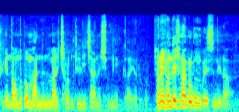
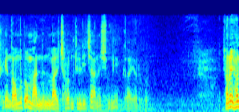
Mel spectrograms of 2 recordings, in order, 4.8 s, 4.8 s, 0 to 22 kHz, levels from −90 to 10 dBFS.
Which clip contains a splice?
first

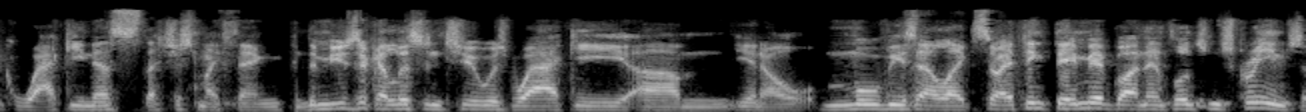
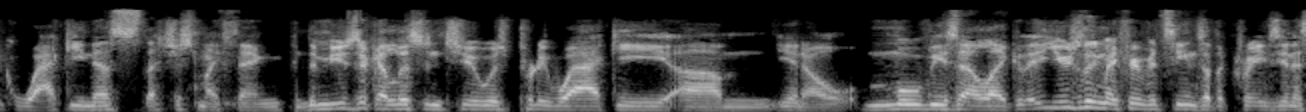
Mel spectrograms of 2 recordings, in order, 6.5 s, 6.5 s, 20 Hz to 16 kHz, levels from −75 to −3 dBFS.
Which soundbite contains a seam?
first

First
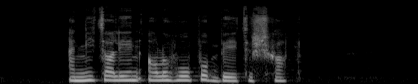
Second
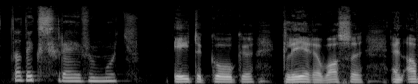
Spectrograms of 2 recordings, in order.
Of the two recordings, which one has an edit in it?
second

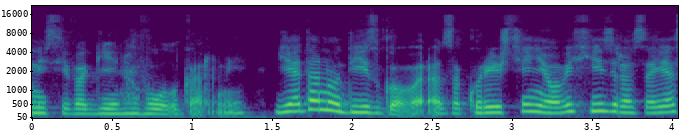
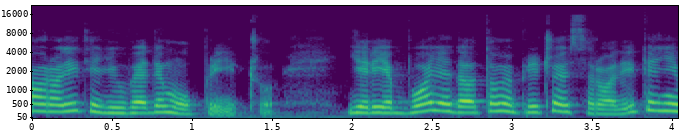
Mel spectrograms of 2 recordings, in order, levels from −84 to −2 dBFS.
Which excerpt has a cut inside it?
first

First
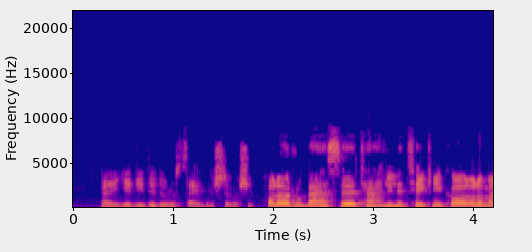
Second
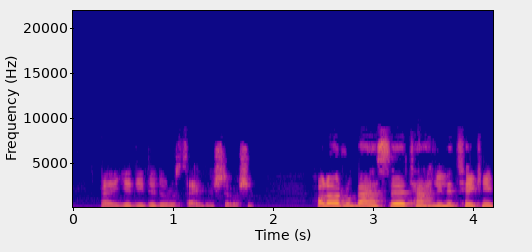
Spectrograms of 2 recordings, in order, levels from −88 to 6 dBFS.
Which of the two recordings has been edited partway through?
first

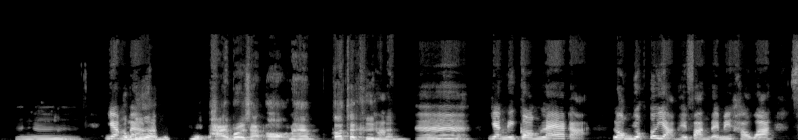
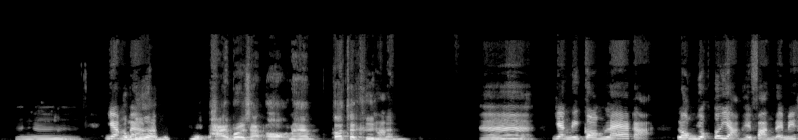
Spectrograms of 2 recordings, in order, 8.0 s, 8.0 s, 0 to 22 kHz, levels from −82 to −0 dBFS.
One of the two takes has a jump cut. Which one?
first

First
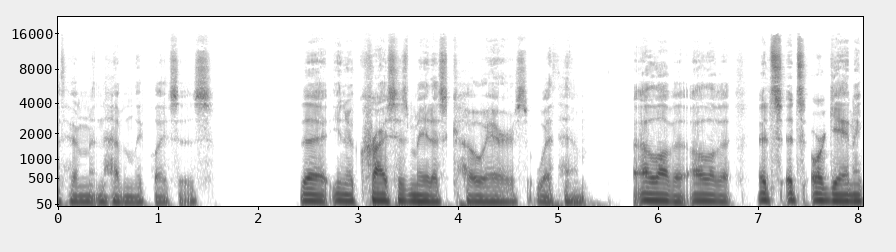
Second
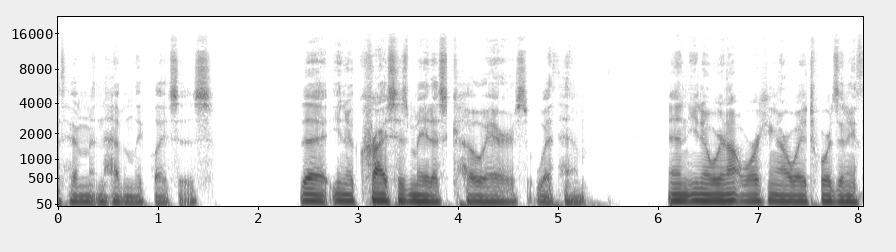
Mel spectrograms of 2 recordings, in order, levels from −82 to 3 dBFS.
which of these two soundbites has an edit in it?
first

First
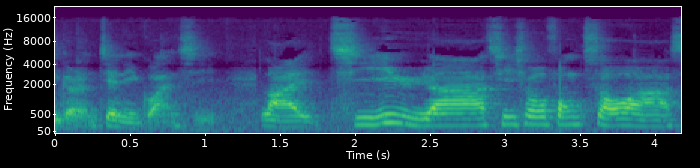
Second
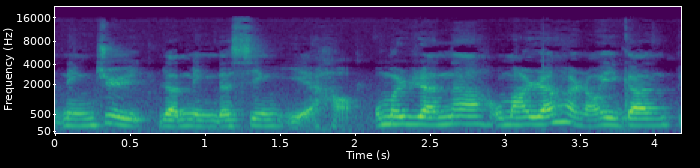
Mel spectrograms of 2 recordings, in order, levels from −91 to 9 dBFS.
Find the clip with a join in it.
first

